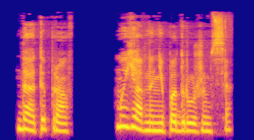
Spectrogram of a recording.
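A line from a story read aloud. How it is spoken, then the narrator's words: Flat colorless voice. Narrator (Russian): сказала я бесцветным голосом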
